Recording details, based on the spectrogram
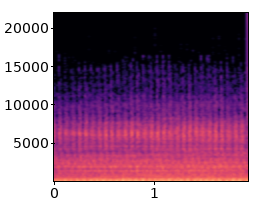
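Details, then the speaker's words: GY6 scooter after refitting its lost performance air filter, rear wheel turning to warm up: steady even low putter at idle with no knocks or misses; idle just a little low, engine sounds healthy. "All right, so this sounds good. The idle is just a little low, which is, there we go."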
